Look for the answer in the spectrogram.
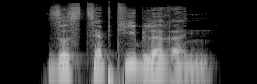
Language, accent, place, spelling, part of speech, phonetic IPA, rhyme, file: German, Germany, Berlin, suszeptibleren, adjective, [zʊst͡sɛpˈtiːbləʁən], -iːbləʁən, De-suszeptibleren.ogg
- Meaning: inflection of suszeptibel: 1. strong genitive masculine/neuter singular comparative degree 2. weak/mixed genitive/dative all-gender singular comparative degree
